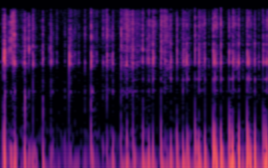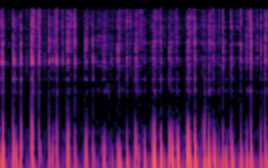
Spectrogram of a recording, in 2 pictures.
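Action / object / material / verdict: tap / small open-ended wooden square tube / wood / none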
